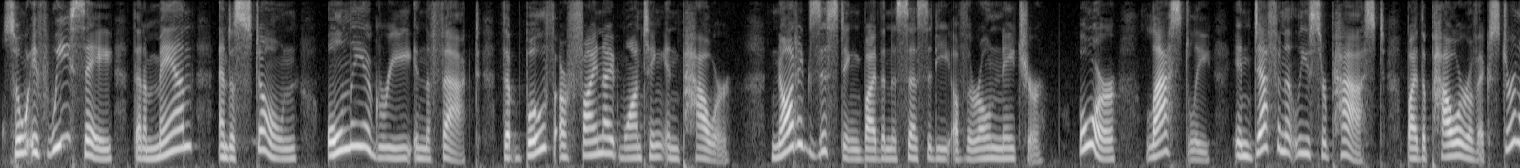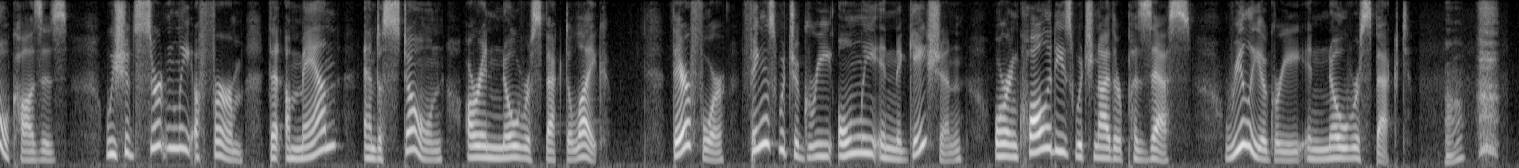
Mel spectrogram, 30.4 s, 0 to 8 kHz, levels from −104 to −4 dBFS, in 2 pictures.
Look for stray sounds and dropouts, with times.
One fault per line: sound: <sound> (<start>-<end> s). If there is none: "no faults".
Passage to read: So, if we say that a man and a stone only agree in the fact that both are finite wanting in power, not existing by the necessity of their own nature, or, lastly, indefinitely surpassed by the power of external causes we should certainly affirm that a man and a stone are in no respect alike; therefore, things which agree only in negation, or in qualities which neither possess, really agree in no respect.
sound: breath (29.6-30.2 s)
